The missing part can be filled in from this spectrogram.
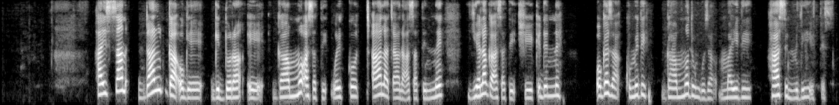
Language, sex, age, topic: Gamo, female, 18-24, government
